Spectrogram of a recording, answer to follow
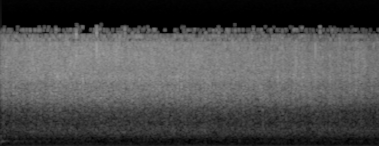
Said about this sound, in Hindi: इसलिए एक बार जोरदार अच्छी तरह से तालियां बजाएंगे।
